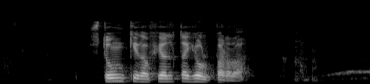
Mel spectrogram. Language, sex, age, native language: Icelandic, male, 40-49, Icelandic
